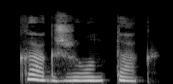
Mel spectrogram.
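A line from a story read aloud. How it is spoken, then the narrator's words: Mutter. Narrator (Russian): пробормотала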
